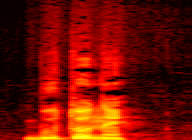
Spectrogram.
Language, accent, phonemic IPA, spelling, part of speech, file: French, France, /bu.tɔ.ne/, boutonner, verb, LL-Q150 (fra)-boutonner.wav
- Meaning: to button (to fasten with a button)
